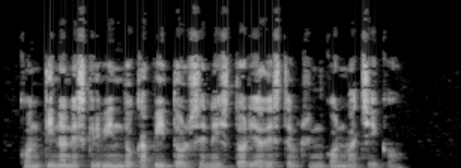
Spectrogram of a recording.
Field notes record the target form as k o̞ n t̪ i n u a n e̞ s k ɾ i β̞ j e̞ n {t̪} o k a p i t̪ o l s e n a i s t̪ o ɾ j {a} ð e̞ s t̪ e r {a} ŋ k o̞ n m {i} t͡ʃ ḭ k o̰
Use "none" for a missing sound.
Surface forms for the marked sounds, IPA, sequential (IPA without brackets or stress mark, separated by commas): d̪, a, i, a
